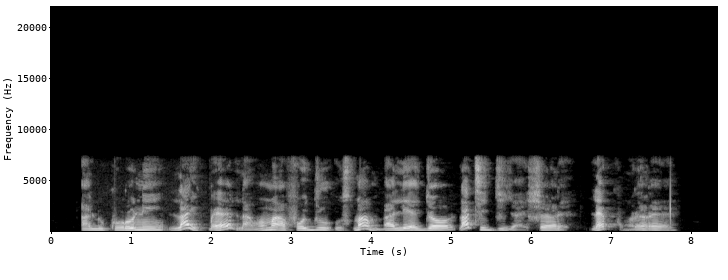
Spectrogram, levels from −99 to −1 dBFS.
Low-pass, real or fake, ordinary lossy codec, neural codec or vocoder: 7.2 kHz; real; none; none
